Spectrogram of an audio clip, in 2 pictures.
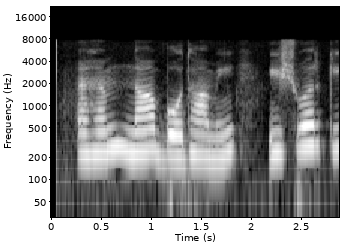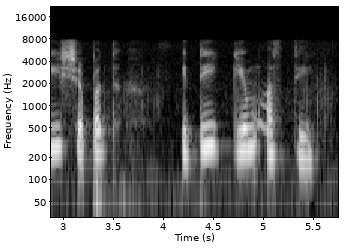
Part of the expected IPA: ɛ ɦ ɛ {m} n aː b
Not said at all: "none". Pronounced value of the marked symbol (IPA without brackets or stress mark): m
